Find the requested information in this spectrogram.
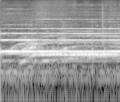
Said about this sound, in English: Hear his beautiful Arctic wolf howl, but he now likes to chit chat a little bit, so he doesn't want to stop there. He wants to howl a couple.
